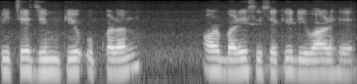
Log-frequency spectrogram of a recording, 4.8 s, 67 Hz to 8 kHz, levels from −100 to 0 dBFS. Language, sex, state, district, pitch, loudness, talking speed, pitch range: Hindi, male, Assam, Sonitpur, 140 Hz, -17 LUFS, 125 wpm, 130-140 Hz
